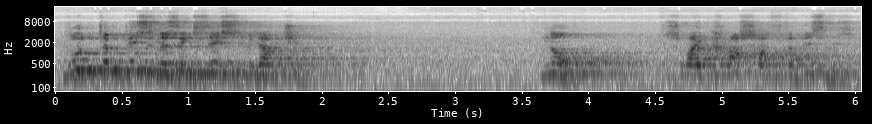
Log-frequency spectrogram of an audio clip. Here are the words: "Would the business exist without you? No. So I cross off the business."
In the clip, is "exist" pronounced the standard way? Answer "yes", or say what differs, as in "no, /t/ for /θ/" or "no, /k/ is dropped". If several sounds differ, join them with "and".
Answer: yes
